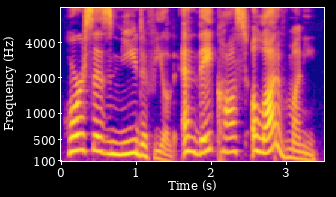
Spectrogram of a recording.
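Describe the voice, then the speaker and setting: A woman voicing a gentle, practical mother in a children's storybook, explaining things reassuringly. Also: a little high, big pitch swings, measured pace, voice pushed up.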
